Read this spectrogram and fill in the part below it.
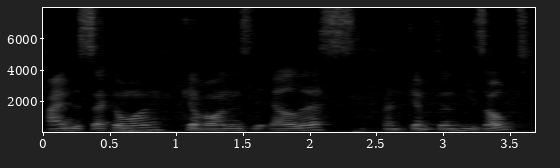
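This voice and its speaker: A man in his twenties introducing a podcast in a casual, halting way, often repeating his phrases. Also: mid-range voice, a little hiss or hum. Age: 20s. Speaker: podcast host.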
